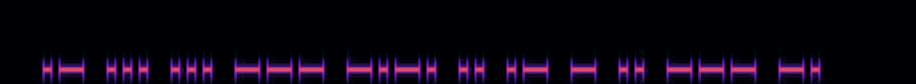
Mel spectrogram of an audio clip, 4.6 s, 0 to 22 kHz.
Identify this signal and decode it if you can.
Morse code, heard as a keyed tone, about 32 wpm, 700 Hz. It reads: ASSOCIATION
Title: Sentences from Top 1100 Words - New Word Drill Alt - 30wpm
